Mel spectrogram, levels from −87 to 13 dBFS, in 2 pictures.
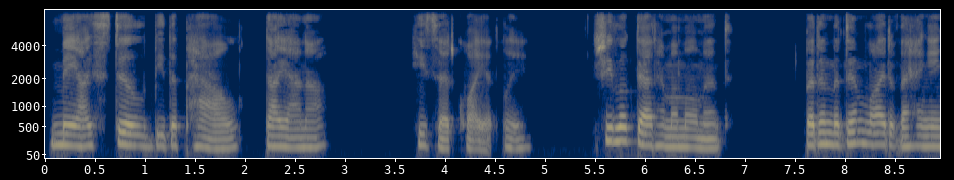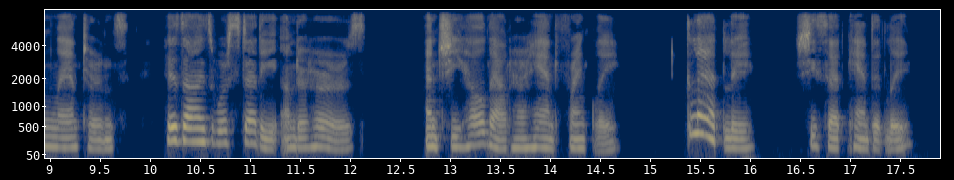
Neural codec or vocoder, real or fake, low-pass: none; real; 7.2 kHz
